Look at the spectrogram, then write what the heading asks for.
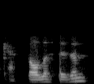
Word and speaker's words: Catholicism: In Catholicism, I say the O, Catholicism.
